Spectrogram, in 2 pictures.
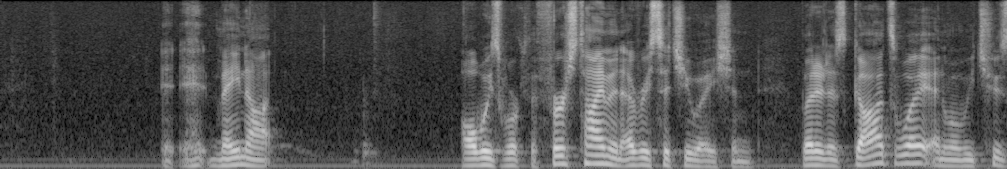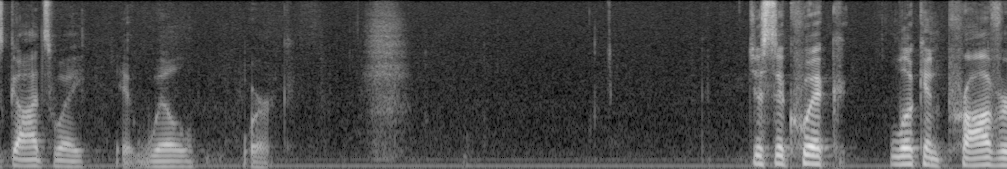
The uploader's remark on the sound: Message preached at Word of Hope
